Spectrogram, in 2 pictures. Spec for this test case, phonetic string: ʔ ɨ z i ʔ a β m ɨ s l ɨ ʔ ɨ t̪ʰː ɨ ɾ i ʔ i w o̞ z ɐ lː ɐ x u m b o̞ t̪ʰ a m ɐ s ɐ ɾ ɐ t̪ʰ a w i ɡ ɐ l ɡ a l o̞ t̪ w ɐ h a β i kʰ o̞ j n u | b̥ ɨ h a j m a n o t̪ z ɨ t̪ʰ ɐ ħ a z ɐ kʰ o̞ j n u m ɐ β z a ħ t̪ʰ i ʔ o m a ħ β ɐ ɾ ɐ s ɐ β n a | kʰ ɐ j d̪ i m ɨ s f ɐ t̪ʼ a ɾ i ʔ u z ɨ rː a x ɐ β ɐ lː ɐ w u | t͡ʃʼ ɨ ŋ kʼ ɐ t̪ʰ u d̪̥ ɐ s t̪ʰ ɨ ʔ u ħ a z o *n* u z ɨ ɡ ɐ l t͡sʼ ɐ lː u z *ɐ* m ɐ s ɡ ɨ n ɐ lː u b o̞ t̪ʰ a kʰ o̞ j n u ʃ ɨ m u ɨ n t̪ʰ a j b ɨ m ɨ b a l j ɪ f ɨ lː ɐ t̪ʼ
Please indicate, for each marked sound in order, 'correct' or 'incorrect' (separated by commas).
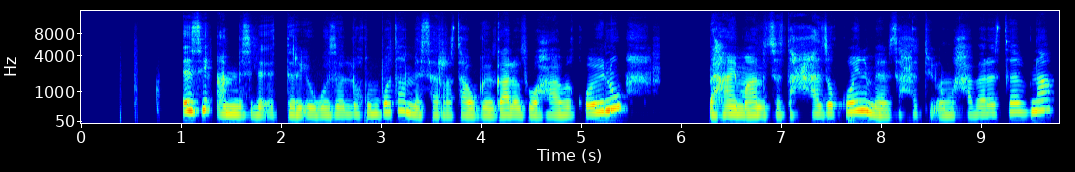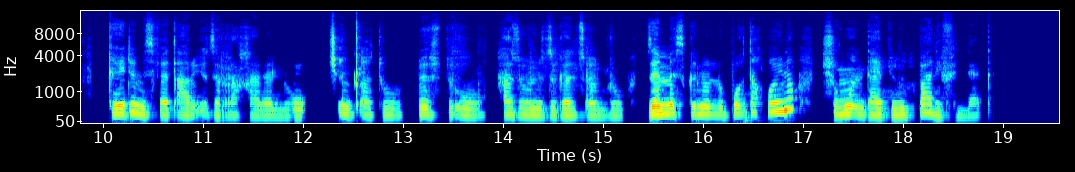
correct, correct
